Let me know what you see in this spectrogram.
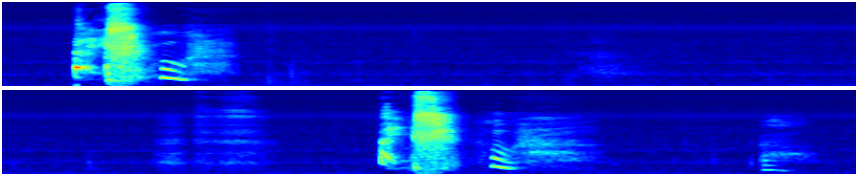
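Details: Two loud explosive sneezes, each with a sharp burst and trailing voiced tail, separated by quiet breathing; sneezes deliberately made to come out.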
